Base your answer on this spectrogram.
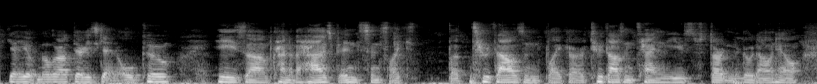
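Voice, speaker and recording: Here a man speaks at a fairly quick pace. His intonation is flat and monotone, and background noise is noticeable. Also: fairly low pitch for a man. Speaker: sports channel youtuber. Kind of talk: casual sports commentary monologue. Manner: halting, stuttering; mumbling. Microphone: cheap low-quality microphone.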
